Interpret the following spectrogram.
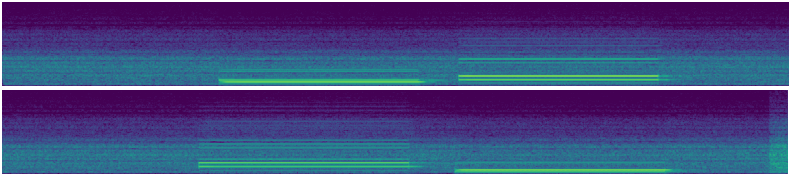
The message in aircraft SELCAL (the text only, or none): GK-LR MS-DG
